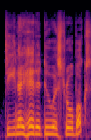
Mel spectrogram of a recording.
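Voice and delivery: put-on old man's thick, high New Zealand accent.

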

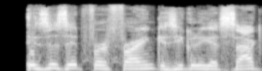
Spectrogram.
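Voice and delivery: plain

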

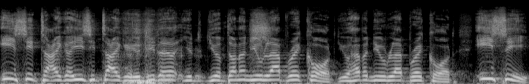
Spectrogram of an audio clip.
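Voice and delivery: very high, loud shouting. Retelling what he shouted on the radio about a lap record: imitating someone shouting. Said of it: "he was shouting at me".

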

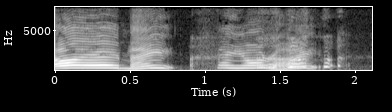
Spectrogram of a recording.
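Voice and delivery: put-on sneaky, high, fake-friendly tone. Retelling how a sneaky monkey came up to a man: imitating a sneaky monkey. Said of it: "he's come up all like".

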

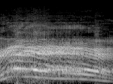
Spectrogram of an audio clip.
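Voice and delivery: loud, high, aggressive growl.

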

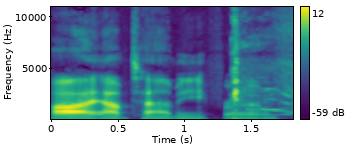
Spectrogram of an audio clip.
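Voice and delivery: creepy, very slow, drawn-out drawl. Doing the put-on voice again after others mention it: creepy Tammy voice. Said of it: "Creepy, creepy".

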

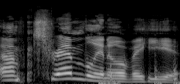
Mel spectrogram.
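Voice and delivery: put-on New York accent. Voicing a rat character in a made-up cartoon scene: new york accent. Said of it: "Can they all have like New York accents?".

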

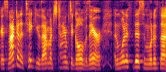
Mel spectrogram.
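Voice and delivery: blunt, harsh, pushing tone. Retelling what the director said while planning the story: imitating Vicky. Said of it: "I love your imitation of me".

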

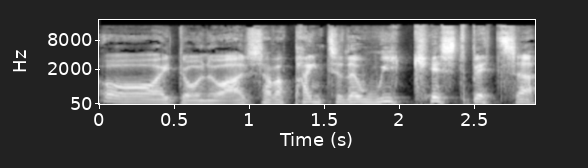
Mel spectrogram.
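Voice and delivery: too loud. Retelling a friend's order in a rough pub: imitating a friend too loud. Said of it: "he went a little bit too loudly".

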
